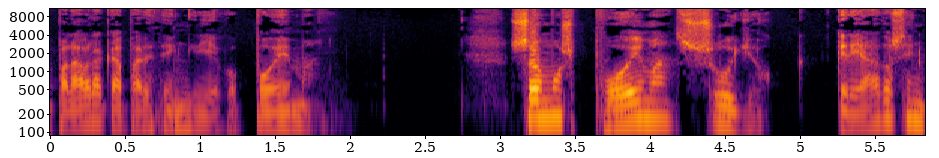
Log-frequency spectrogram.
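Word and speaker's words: ποίημα: el griego original es una palabreja que se pronuncia poema poema a que parece que no hace falta ni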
